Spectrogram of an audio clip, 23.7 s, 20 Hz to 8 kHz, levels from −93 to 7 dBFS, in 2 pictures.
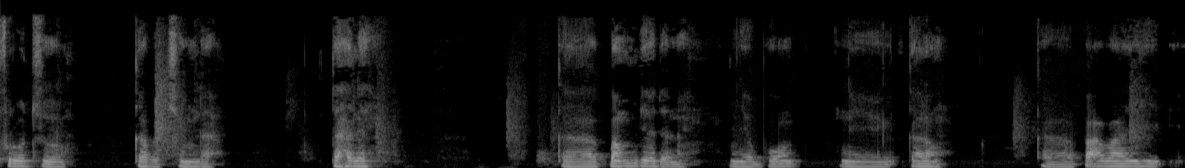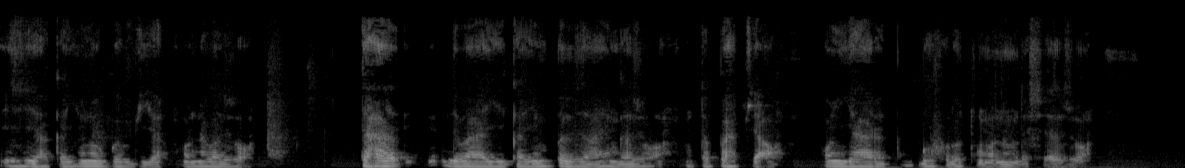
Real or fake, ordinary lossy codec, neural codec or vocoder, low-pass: real; MP3, 48 kbps; none; 7.2 kHz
